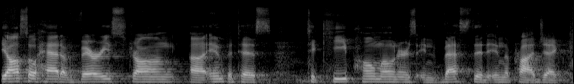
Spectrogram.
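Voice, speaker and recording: This is a man speaking. His pitch is medium. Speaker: conference presenter. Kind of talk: conference presentation. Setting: conference stage with audience. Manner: loud; animated.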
